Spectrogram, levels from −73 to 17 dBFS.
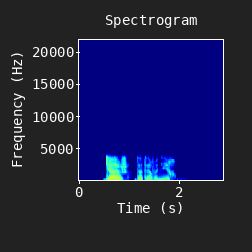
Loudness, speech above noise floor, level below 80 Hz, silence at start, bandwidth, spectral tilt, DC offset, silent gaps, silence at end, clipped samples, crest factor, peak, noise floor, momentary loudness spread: -28 LUFS; 55 dB; -58 dBFS; 0.5 s; 4.1 kHz; -4.5 dB/octave; under 0.1%; none; 0.95 s; under 0.1%; 20 dB; -10 dBFS; -82 dBFS; 14 LU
